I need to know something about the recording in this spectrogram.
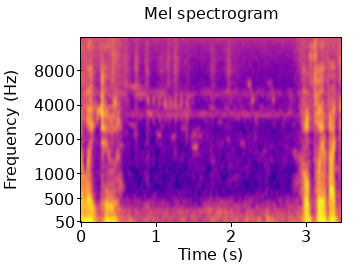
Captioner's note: insect chirping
